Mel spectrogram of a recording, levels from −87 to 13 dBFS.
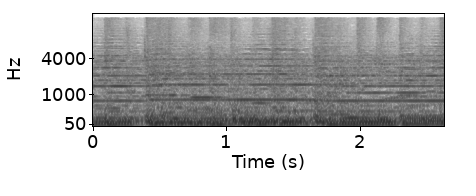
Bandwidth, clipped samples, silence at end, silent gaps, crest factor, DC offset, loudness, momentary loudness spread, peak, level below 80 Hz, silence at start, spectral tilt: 15 kHz; under 0.1%; 0 s; none; 10 dB; under 0.1%; -12 LUFS; 1 LU; 0 dBFS; -16 dBFS; 0 s; -4.5 dB/octave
